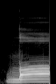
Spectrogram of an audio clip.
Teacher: Mana tashdidga o'tayotganimizda bir muddat ovozimiz ko'tarilishi bor. Dollin. Agar shu nabr bo'lmasa, lomning tashdidi bilinmay qoladi.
